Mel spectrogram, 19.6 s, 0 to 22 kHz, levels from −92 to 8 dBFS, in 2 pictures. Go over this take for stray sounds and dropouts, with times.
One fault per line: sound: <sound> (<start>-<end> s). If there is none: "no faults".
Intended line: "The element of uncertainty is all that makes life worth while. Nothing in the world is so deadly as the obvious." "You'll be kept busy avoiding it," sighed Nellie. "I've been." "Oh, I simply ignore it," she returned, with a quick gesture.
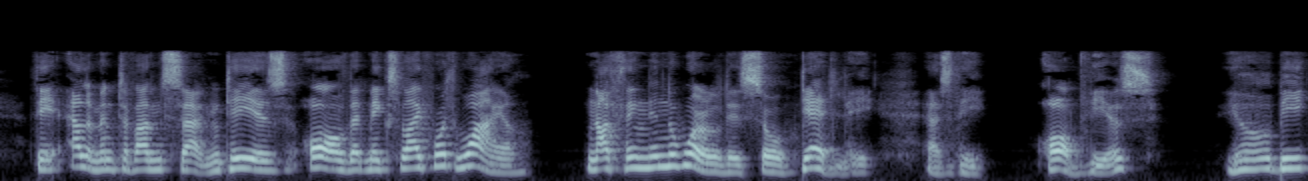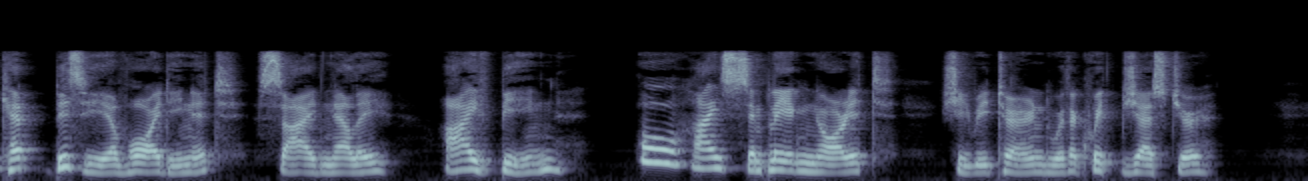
no faults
